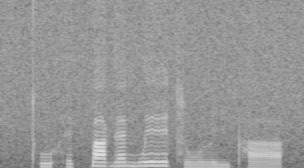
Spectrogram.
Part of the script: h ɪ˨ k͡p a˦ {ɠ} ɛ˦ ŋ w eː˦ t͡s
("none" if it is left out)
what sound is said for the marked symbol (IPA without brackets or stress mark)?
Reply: ɡ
